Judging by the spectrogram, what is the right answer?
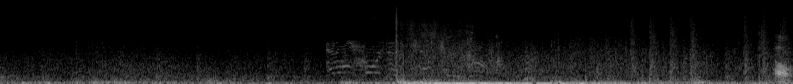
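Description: A tank cannon fires in the War Thunder video game, one heavy, loud boom with a deep rumbling tail that lingers for several seconds.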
